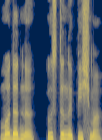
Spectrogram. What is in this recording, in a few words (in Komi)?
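"мӧдӧдны ыстыны письмӧ", Komi, female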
